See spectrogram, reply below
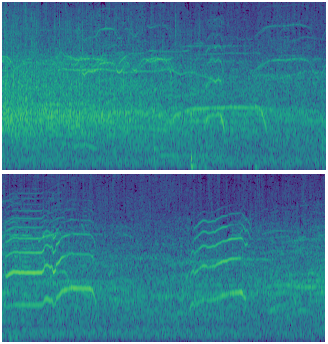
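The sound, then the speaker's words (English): A concert crowd applauding steadily, a dense wash of clapping with scattered whistles and whoops rising and falling above it throughout. “What a crowd.”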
